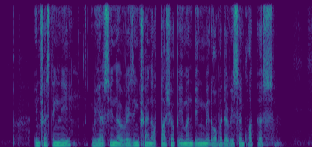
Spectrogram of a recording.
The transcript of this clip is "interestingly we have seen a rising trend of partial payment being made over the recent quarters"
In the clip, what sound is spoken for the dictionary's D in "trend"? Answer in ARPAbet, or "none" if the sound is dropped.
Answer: none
